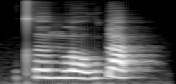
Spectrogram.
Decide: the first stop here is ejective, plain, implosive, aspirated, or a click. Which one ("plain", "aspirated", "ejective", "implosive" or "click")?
aspirated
